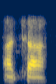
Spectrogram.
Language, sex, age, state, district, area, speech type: Urdu, male, 45-60, Delhi, East Delhi, urban, conversation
